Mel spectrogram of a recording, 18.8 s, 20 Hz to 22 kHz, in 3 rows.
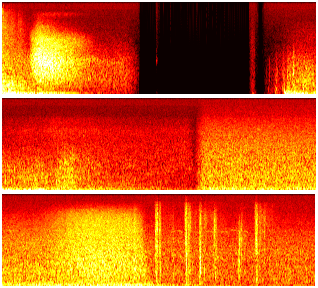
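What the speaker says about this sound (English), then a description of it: "Sounds like thunder." A thunder rumble in the Final Fantasy 16 video game: a loud, broad roll of rumbling noise that fades out, breaks into a short silence, then swells into a long, sustained rumble with scattered crackles near the end.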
